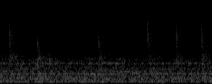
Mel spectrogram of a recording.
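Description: Chalk writing on a blackboard: a few faint taps and short scratches as letters are written, over a faint steady hum.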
